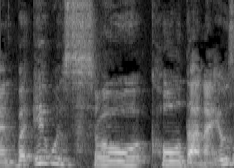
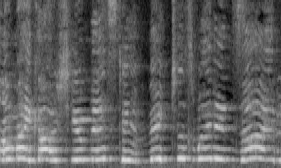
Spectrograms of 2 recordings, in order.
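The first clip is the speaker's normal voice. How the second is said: very high, frantic, play-acted starstruck fangirl freak-out; 5 dB louder than usual. Retelling missing vic going inside with a friend, imitating a fangirl freak-out. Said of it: "freaking out like a total fangirl".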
